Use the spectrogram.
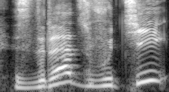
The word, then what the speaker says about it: Здравствуйте: Alors, j'ai cherché pour vous, si en sortant d'ici vous rencontriez un russe, ça se dit Zdravstvuyte. Alors, pour que vous ayez une parfaite connaissance, la bonne prononciation, attendez, j'ai isolé le mot sur internet et on va l'écouter ensemble.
